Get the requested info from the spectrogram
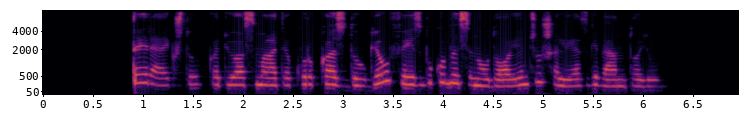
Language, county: Lithuanian, Kaunas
